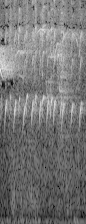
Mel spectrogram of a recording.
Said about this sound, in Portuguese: Pica-pau do campo.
